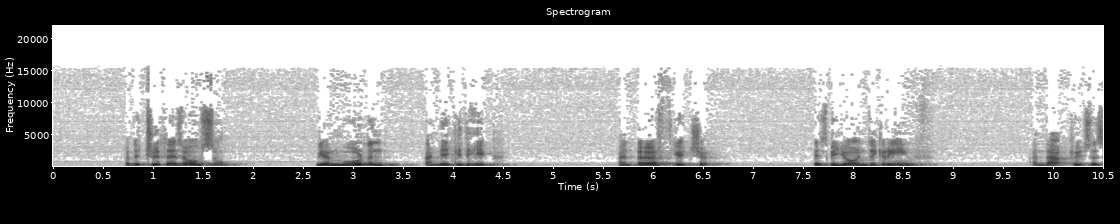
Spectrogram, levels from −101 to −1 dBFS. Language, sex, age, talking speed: English, male, 50-69, 130 wpm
